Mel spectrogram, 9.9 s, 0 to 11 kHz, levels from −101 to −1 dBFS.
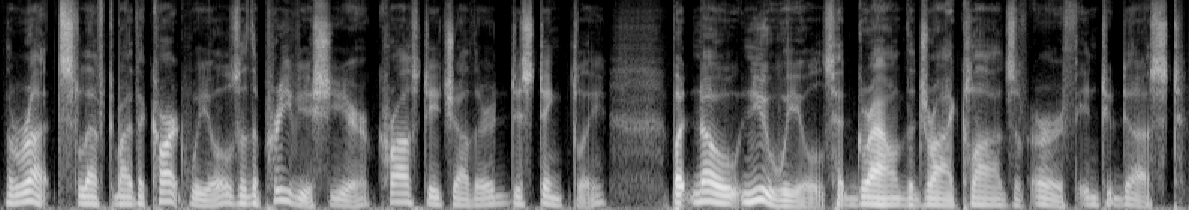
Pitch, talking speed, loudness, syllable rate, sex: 105 Hz, 170 wpm, -20 LUFS, 3.7 syllables/s, male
